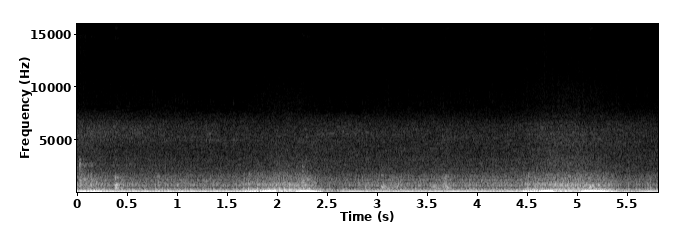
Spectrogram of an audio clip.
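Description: A Volkswagen Passat in a driving video game idles with a low engine drone. Two short revving swells rise and fall, one near the start and one near the end.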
